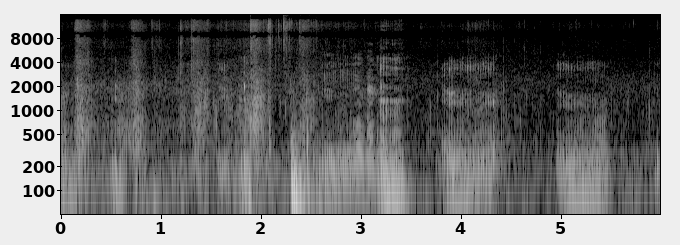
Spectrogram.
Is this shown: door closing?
no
